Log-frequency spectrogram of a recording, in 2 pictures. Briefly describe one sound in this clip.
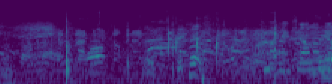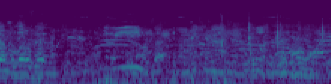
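Children and adults shout and cheer nearby outdoors.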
